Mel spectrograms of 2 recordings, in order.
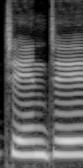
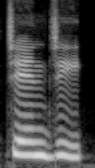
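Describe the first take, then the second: First: The word ends with an added ay sound. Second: The word ends with an added ee sound. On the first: "वो लोग पढ़ देंगे चेंजे या फिर चेंजी। आपको ऐसा नहीं करना है" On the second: "वो लोग पढ़ देंगे चेंजे या फिर चेंजी। आपको ऐसा नहीं करना है"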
